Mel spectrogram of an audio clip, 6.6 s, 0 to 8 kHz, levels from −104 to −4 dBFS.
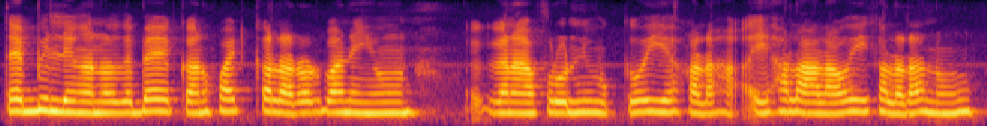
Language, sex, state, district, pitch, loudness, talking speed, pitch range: Chakma, female, Tripura, West Tripura, 230 Hz, -15 LUFS, 175 wpm, 225-245 Hz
